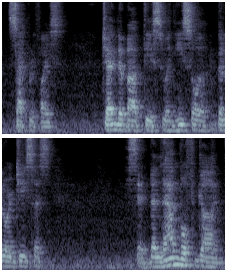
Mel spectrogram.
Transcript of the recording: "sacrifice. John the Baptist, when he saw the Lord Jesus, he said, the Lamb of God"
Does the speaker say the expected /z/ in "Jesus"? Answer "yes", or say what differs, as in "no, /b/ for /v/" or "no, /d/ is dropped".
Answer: no, /s/ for /z/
